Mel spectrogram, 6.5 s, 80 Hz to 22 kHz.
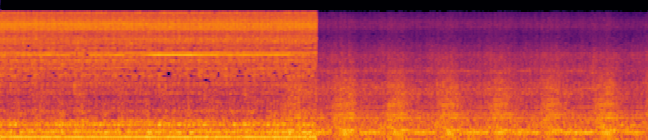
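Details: Bosch Maxx 6 washing machine after motor bearing replacement, drum bearings still good: a loud steady high whine with a hum underneath cuts out, leaving a pulsing drum rumble at high spin; loud drum noise, which the owner believes means the drum is broken.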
